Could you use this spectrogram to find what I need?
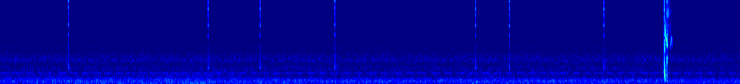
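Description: Short sharp clicks sound now and then.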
